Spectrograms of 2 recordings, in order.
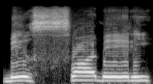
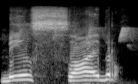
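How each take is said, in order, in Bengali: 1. শেষের r-এ একটি ছোট i স্বর আছে। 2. শেষের r স্বরবিহীন ও থামানো। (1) "রজের রি" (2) "এই রকে সাকিন করে ফেলবো"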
